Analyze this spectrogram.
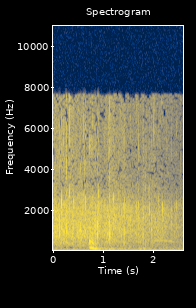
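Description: A crowd claps steadily to thank a person who helped out that day, a dense, sustained wash of applause, fairly loud and continuous, with a brief voice murmur rising faintly underneath.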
